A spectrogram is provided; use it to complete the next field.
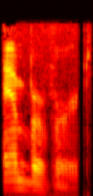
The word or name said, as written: ambivert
